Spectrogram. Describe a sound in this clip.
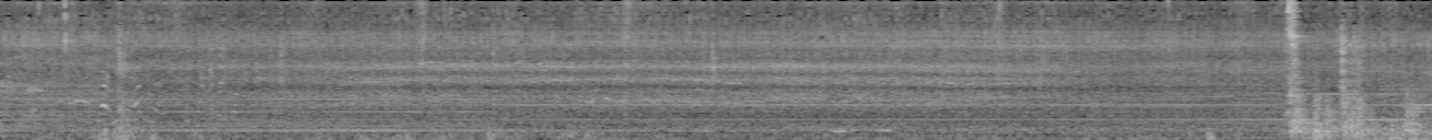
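A baling machine hums steadily.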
